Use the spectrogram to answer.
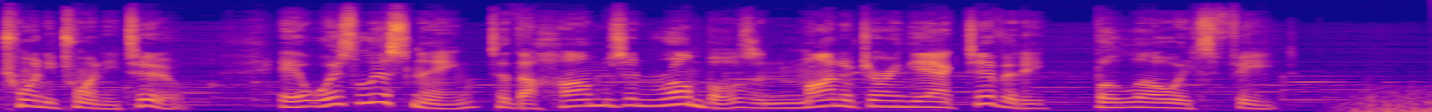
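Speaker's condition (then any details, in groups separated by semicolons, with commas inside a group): No condition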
